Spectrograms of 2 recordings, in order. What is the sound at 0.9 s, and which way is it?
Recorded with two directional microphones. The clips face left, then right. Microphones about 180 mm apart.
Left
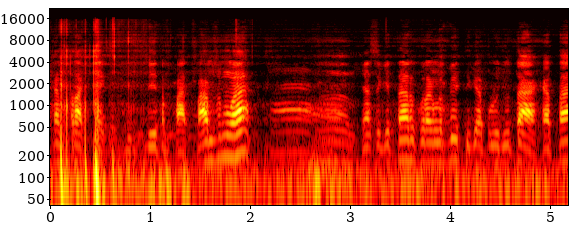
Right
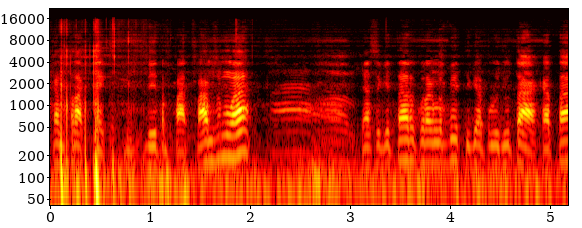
Speech, 10° right (ahead or behind).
